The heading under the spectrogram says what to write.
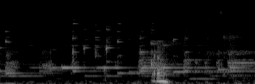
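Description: mobile phone alarm ringing

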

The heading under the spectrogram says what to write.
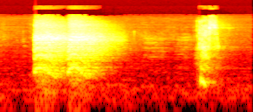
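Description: magpies chattering

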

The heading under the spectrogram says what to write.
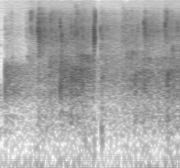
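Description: audience applauding

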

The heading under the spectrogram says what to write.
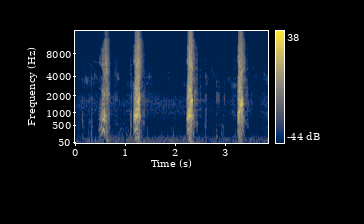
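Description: dog barking

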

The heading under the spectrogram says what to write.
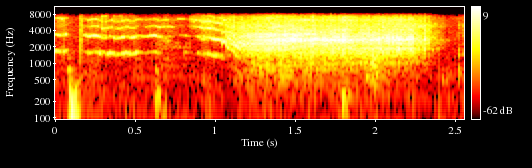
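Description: door being opened

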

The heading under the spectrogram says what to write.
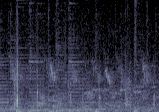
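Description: swan taking off

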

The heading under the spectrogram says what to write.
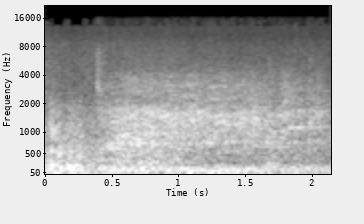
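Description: thunder and rain

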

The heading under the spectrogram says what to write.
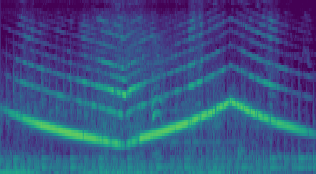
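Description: fire engine siren

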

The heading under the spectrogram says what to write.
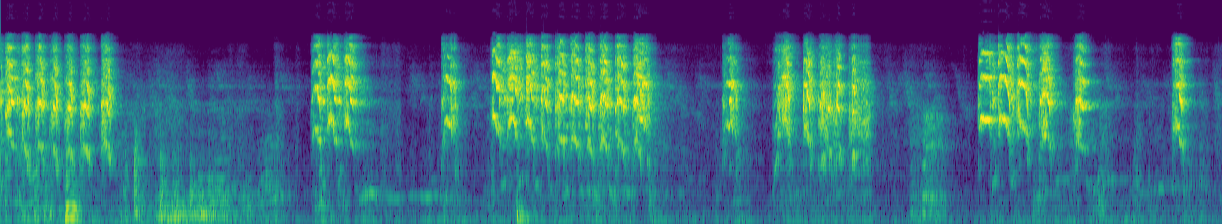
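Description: parakeet squawking

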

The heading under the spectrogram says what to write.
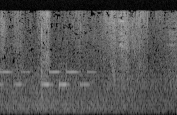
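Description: mobile phone ringing

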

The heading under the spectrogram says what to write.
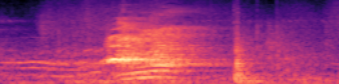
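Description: dog barking

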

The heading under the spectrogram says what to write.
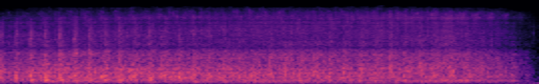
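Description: helicopter flying overhead

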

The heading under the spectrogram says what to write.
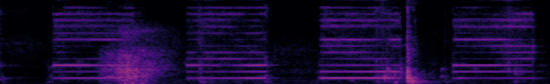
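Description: alarm clock beeping

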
